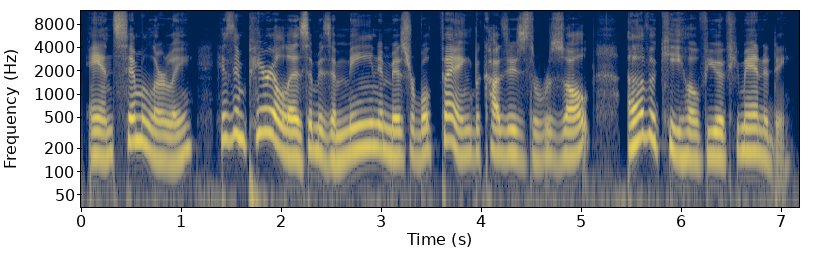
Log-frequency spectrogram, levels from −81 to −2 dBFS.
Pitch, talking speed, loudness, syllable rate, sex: 185 Hz, 175 wpm, -17 LUFS, 5.9 syllables/s, female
